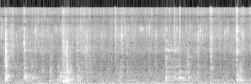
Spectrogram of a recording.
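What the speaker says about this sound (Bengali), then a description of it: "এখন ভালো করে নাড়াচাড়া করে নেব, করে অন্য পাত্রে নামিয়ে নেব" A spoon stirring small fish chochhori curry with vegetables and fresh coriander leaves in a pan, quiet scraping strokes and soft sizzling coming in irregular bursts.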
